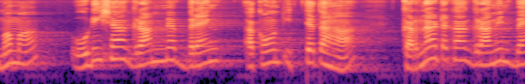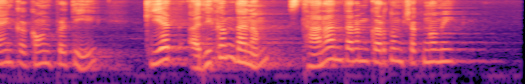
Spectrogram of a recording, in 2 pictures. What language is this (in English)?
Sanskrit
